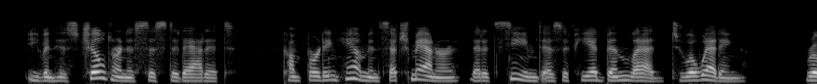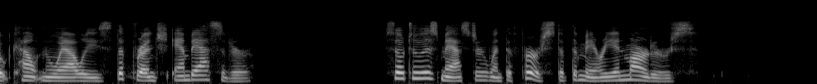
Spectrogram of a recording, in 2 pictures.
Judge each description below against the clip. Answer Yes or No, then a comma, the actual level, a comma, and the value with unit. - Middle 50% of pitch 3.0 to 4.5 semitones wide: Yes, average, 3.5 semitones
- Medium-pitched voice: Yes, medium, 180 Hz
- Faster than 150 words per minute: No, average, 145 wpm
